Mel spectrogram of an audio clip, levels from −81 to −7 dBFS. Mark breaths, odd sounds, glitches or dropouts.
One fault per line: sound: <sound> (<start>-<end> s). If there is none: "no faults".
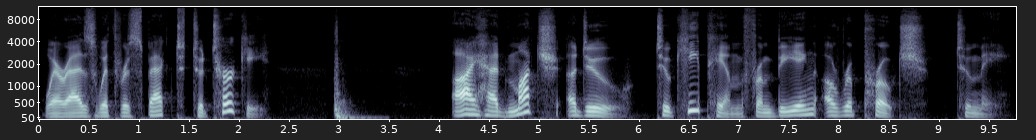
sound: thud (2.9-3.5 s)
